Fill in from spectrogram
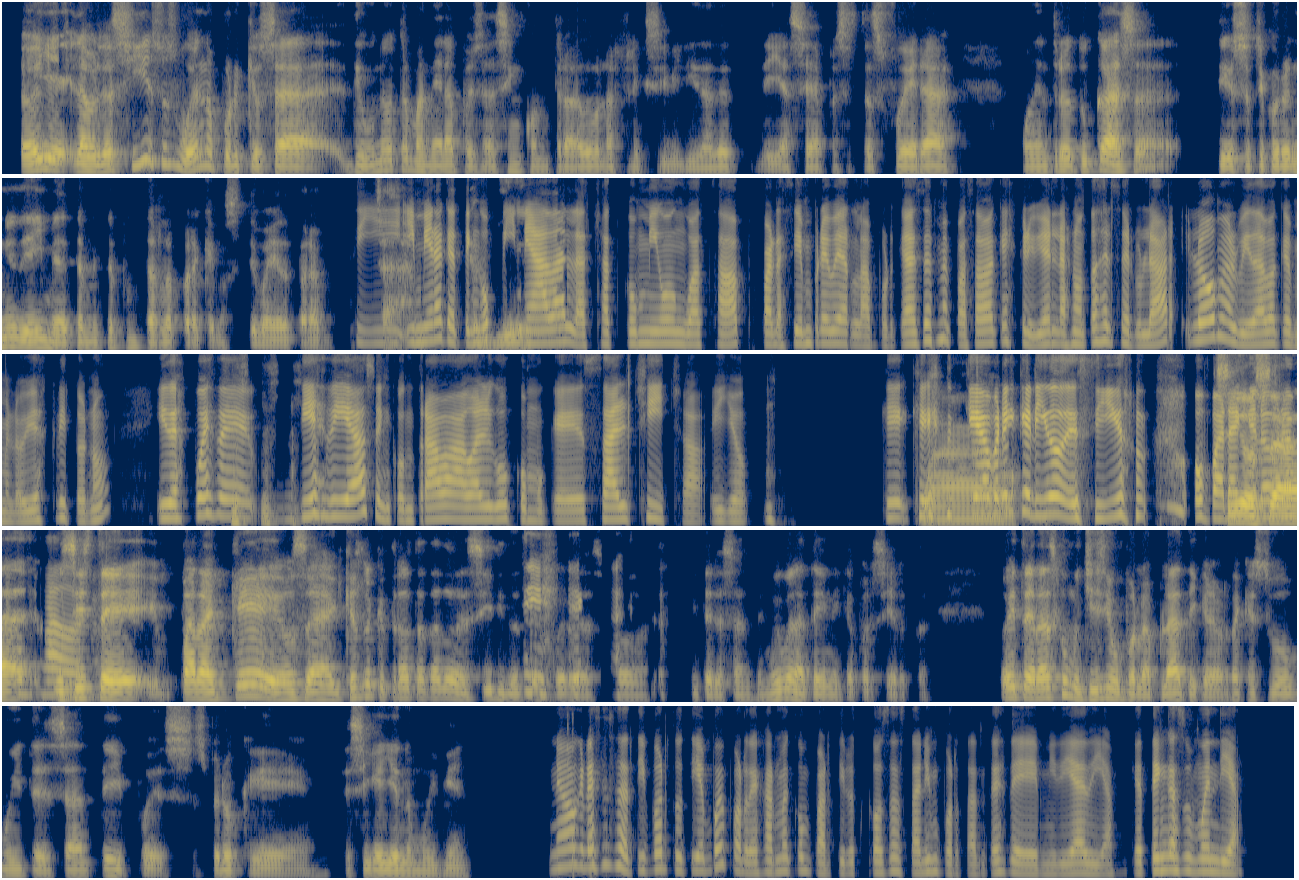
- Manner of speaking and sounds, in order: chuckle; laughing while speaking: "qué habré"; laughing while speaking: "exacto"; other background noise
- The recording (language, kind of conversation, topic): Spanish, podcast, ¿Qué pequeñas cosas cotidianas despiertan tu inspiración?
- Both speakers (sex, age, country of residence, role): female, 30-34, Italy, guest; male, 20-24, United States, host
